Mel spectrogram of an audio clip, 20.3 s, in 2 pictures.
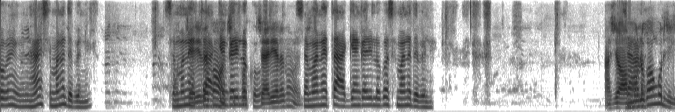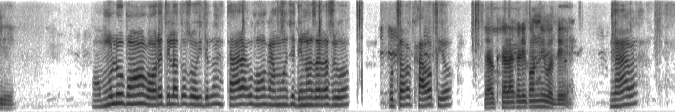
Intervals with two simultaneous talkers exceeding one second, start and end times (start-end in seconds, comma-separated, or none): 2.6-3.9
